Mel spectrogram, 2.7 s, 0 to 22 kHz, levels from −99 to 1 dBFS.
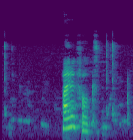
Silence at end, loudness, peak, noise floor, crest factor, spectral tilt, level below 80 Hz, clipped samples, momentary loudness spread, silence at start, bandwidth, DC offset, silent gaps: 0.4 s; -24 LUFS; -4 dBFS; -58 dBFS; 24 dB; -3.5 dB/octave; -78 dBFS; under 0.1%; 26 LU; 1.25 s; 8 kHz; under 0.1%; none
